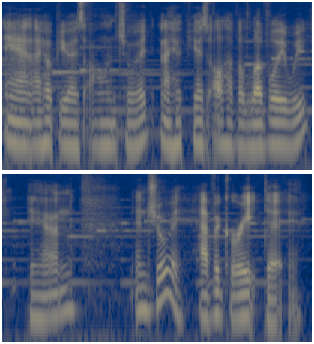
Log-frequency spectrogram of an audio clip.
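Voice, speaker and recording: A man's voice: on the low side, normal speed, lo-fi sound. A man narrating a scripted video essay review as the channel's host, with emphatic, wordy phrasing that leans on repeated words. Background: background music.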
